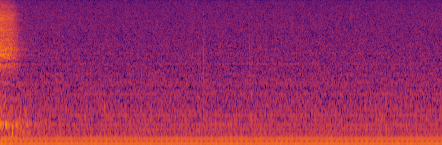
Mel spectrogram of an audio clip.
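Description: Steady electrical mains hum with a faint hiss underneath, unchanging throughout.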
